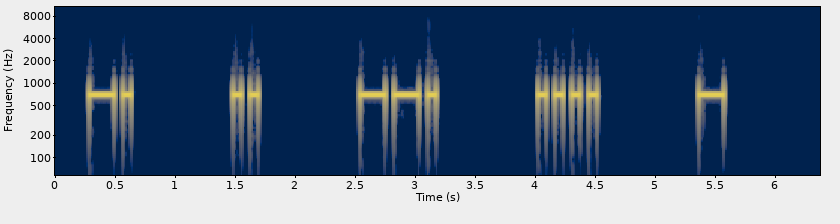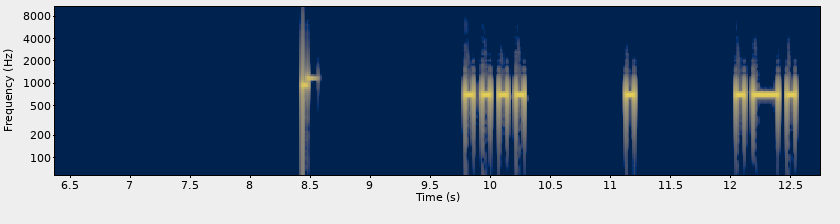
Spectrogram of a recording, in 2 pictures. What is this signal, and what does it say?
Morse code, heard as a keyed tone, about 17 wpm, spaced as for 8 wpm, 700 Hz. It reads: NIGHT HER
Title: 4x Character Spacing - Top 300 Words - 17wpm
